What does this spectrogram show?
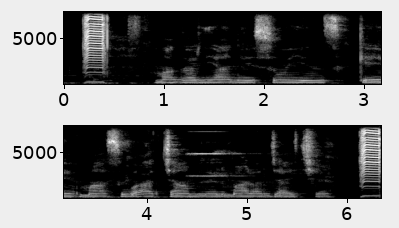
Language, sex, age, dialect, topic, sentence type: Maithili, female, 51-55, Bajjika, agriculture, statement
